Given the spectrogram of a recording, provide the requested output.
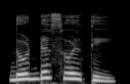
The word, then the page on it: ದೊಡ್ಡಸೊಳ್ತಿ: kannada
